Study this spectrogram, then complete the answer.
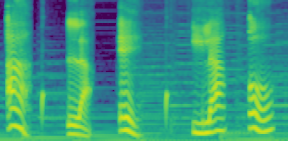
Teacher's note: la a la e y la o son vocales abiertas se llaman así porque para pronunciarlas abrimos la boca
